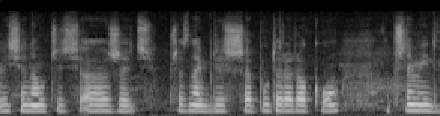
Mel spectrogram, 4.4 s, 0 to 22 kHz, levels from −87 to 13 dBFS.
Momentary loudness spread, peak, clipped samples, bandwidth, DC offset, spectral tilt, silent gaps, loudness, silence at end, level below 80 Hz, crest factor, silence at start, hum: 10 LU; -2 dBFS; under 0.1%; 12.5 kHz; under 0.1%; -3.5 dB/octave; none; -18 LUFS; 0 s; -62 dBFS; 16 dB; 0 s; none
